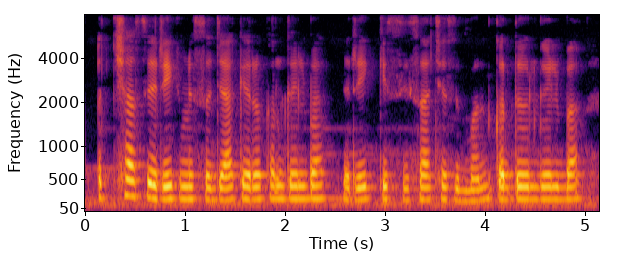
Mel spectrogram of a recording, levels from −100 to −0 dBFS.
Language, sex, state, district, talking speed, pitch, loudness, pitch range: Bhojpuri, female, Jharkhand, Palamu, 220 wpm, 190 Hz, -17 LUFS, 185-195 Hz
